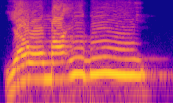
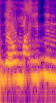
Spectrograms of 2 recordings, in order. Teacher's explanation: Dimasukkan tanwinnya seolah-olah dari bacaan tidak ada dimasukkan kepada ia tambah dengan dengung. Maka namanya idam bighunah. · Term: idgham bigunah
